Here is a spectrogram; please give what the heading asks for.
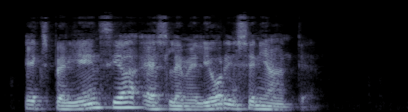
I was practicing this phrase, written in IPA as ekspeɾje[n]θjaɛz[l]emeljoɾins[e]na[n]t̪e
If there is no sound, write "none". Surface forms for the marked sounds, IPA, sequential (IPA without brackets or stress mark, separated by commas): n, l, e, n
